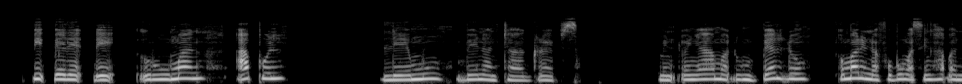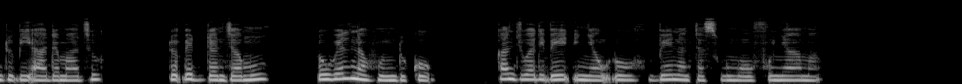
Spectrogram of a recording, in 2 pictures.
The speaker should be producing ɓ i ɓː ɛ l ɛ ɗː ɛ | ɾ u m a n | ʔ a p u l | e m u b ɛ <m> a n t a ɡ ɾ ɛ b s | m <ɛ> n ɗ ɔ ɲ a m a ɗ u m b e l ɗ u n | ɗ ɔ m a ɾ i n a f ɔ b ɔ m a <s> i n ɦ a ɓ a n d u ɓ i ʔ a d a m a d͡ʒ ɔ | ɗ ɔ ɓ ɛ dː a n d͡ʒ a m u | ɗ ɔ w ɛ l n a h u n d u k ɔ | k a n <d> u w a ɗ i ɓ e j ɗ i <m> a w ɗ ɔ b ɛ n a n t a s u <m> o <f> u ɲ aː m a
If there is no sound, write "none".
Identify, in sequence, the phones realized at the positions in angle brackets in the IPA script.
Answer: n, i, s, d͡ʒ, ɲ, m, f

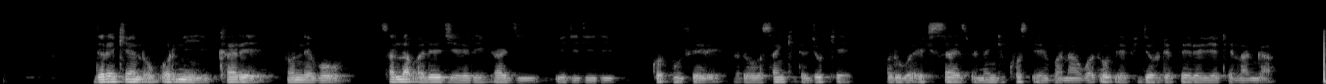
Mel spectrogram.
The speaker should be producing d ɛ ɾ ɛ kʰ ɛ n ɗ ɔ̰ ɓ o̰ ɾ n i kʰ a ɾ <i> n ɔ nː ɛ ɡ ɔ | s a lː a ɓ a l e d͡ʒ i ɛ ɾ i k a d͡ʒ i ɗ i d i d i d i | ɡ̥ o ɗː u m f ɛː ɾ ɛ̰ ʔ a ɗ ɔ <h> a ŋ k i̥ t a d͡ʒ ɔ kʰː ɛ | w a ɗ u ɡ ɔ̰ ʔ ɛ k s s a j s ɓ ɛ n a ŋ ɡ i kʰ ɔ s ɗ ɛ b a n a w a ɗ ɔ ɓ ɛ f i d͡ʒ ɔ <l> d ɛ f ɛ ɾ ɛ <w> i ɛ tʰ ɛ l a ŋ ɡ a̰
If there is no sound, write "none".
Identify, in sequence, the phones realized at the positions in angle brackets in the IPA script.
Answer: ɛ, s, ɾ, w

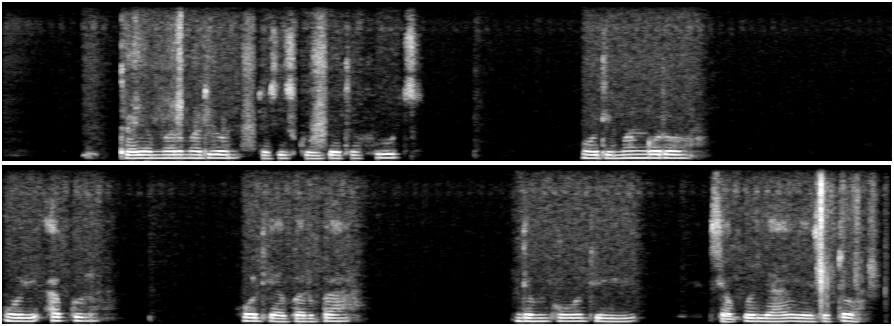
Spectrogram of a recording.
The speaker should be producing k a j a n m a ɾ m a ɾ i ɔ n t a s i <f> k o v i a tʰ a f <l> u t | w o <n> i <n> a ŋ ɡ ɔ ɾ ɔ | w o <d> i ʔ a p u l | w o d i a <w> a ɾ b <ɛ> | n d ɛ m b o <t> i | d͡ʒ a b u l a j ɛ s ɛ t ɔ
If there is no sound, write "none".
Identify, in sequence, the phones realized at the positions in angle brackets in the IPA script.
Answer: s, ɾ, d, m, d, b, a, d

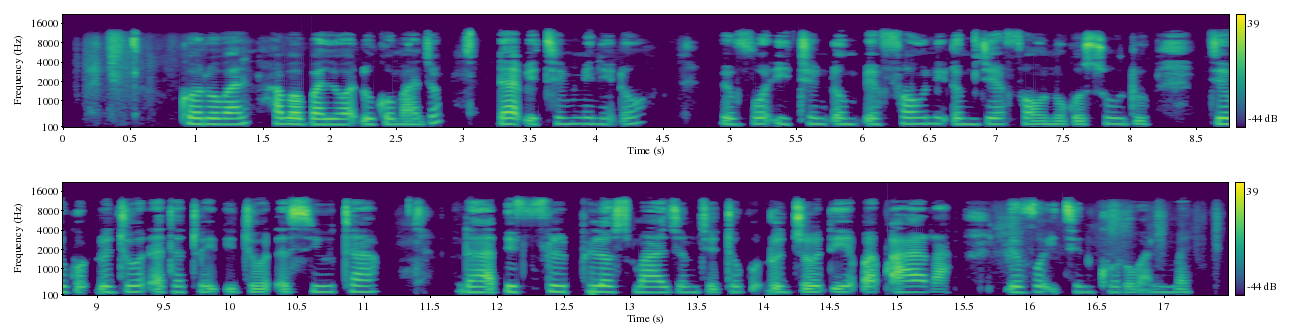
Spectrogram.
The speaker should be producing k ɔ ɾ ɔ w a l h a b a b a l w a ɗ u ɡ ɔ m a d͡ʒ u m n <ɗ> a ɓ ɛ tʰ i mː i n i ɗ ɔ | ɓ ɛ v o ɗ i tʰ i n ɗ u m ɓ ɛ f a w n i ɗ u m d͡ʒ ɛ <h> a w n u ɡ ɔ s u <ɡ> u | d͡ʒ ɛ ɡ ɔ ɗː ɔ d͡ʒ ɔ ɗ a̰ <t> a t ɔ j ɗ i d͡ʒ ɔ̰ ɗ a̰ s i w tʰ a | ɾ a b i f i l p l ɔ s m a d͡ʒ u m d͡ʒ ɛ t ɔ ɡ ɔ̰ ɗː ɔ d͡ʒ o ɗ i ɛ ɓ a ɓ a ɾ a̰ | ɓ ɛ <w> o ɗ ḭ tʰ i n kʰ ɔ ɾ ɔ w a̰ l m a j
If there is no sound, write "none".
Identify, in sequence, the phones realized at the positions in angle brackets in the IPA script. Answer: d, f, d, t, v

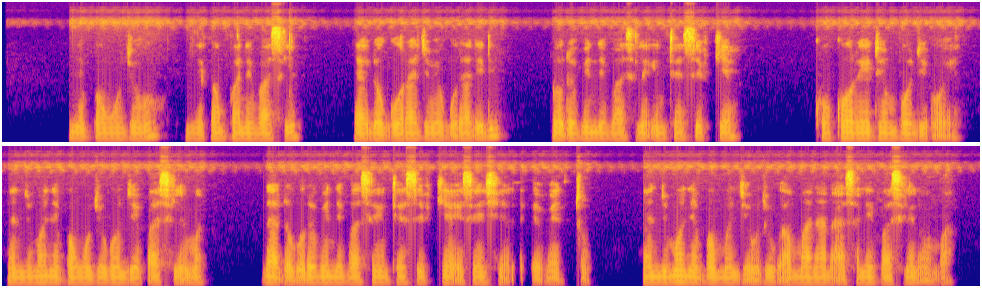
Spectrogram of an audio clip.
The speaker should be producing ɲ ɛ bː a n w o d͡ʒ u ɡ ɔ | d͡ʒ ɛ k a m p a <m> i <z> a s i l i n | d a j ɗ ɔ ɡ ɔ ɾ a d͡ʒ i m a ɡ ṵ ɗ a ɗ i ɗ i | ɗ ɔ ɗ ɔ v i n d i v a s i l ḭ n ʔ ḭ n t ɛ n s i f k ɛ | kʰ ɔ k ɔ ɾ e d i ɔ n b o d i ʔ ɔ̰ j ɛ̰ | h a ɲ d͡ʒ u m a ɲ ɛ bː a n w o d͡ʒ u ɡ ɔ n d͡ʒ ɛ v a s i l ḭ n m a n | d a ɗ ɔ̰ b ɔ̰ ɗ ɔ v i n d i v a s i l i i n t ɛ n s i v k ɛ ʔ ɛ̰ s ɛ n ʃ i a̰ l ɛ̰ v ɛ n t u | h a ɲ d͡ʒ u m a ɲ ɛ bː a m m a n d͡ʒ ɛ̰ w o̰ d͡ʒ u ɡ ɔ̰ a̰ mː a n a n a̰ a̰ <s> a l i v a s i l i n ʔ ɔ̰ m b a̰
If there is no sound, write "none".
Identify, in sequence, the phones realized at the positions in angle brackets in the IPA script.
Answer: n, v, s

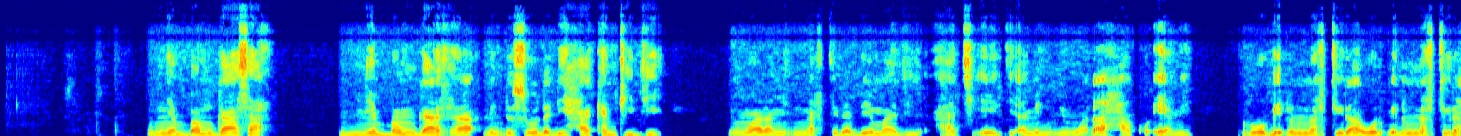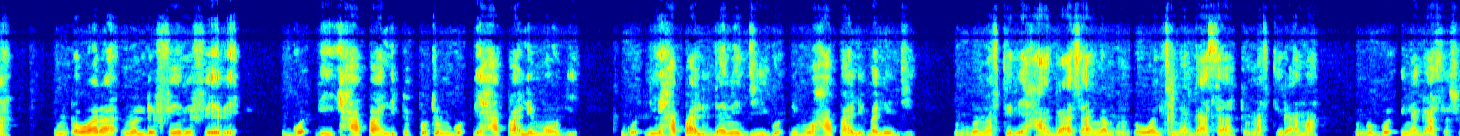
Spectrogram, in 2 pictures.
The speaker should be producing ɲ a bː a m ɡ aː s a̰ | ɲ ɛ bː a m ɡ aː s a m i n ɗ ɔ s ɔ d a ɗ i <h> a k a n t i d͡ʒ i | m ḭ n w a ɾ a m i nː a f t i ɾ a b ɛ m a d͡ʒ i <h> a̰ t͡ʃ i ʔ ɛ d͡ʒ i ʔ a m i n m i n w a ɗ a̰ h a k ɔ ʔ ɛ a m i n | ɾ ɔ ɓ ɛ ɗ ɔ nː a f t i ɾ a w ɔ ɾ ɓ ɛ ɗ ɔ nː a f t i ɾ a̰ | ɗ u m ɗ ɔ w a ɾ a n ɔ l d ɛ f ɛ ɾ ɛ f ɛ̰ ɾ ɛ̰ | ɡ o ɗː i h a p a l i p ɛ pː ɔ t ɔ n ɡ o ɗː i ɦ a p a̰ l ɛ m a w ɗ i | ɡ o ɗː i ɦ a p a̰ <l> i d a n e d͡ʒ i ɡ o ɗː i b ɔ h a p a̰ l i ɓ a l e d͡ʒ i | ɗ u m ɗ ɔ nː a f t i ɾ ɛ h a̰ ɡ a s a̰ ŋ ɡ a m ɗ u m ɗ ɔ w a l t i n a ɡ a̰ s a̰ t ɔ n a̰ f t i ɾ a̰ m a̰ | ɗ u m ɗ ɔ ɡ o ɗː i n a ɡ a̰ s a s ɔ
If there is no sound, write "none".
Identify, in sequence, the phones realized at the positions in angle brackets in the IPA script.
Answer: h, h, l

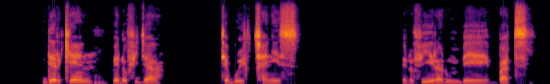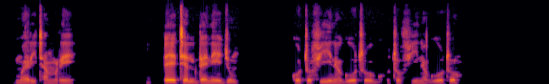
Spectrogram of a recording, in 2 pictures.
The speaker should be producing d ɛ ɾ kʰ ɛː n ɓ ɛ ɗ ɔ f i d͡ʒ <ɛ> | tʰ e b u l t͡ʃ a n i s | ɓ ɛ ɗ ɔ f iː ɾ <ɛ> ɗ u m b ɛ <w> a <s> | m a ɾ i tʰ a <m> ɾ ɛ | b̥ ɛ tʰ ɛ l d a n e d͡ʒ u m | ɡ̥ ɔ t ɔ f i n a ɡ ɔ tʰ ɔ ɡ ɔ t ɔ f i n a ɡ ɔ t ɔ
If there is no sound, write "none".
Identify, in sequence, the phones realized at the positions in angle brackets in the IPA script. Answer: a, a, b, t, m

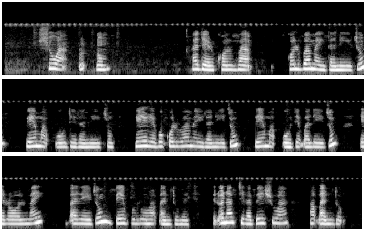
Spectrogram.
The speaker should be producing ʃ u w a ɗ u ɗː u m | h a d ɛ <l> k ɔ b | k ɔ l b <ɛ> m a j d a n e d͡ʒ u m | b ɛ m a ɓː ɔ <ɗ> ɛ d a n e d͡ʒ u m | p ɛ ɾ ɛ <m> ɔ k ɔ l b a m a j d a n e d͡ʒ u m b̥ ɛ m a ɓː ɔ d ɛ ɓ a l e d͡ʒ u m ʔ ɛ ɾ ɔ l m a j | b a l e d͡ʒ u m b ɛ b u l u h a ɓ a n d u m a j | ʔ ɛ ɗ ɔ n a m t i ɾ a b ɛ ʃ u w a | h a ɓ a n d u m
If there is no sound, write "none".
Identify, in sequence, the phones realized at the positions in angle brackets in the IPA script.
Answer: ɾ, a, d, b

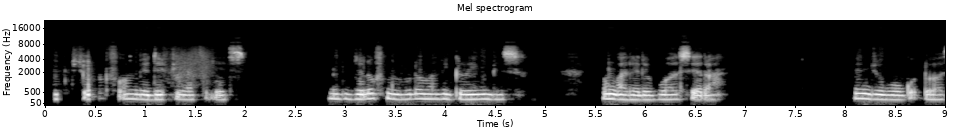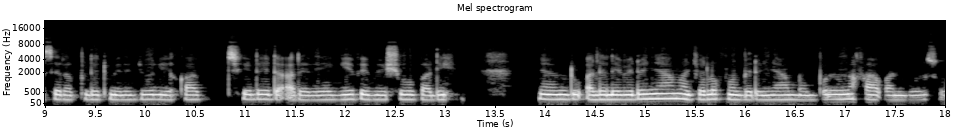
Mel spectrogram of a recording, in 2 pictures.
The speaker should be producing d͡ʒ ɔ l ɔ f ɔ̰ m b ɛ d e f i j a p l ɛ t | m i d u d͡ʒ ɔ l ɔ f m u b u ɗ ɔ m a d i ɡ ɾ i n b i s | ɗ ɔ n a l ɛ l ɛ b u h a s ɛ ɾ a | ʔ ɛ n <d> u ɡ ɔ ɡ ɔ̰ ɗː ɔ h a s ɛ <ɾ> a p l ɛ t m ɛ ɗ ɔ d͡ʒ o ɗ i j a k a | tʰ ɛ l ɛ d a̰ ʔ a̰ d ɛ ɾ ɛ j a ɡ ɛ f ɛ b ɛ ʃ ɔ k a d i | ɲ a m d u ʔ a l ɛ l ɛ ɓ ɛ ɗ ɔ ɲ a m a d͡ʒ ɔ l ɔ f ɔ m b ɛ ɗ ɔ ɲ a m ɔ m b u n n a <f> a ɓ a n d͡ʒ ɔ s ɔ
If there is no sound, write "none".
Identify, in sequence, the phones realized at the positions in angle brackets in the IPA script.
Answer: d͡ʒ, ɾ, f

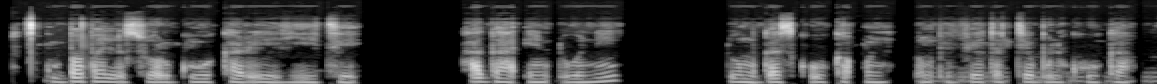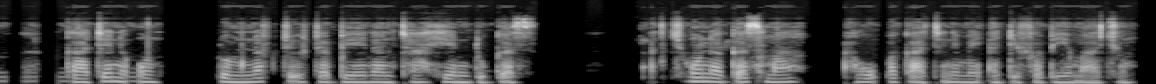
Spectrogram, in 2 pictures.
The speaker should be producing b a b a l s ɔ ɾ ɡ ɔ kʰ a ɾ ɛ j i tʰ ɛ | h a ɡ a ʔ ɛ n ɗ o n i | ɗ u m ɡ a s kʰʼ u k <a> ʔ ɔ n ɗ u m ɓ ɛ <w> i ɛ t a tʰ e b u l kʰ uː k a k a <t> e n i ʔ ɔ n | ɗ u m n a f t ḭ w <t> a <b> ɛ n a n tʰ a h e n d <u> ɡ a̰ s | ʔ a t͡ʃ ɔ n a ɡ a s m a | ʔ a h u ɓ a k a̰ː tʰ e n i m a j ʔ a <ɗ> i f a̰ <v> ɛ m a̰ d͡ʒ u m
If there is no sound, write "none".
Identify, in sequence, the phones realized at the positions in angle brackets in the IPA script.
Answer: a, v, t, t, b, u, d, b

